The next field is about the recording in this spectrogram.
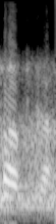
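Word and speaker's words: Сатка: опять её обгонять всё-таки правильно наверное говорить садка потому что вот сейчас по радио разговаривали водители называли ударение ставили на первую букву садка впереди там чуть подальше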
